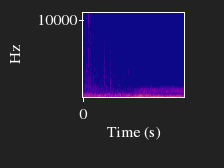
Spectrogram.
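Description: A magical spell bursts with a bright shimmering whoosh.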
